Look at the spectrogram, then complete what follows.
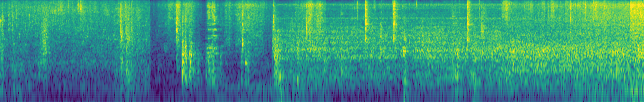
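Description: Irregular splashing and handling noise as washed green chili peppers are moved about. Then, about four seconds in, sliced raw meat hits a hot wok and sizzles steadily, growing louder, with a few clinks of a metal ladle against the pan.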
